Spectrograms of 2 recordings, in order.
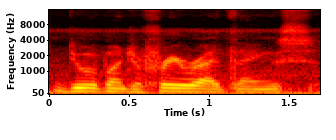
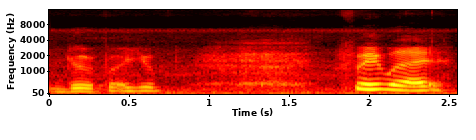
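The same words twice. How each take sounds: First: Said in the usual way. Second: High, loud squeaky playful lilt. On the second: Pretend. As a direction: squeak it out playfully, much higher. Playful repeat of his plan.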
